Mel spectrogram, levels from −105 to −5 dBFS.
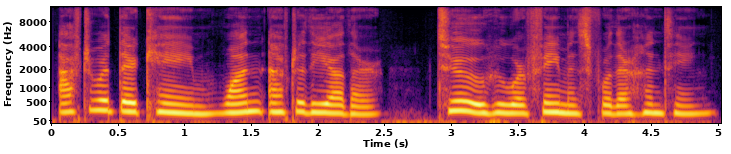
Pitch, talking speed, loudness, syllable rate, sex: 215 Hz, 165 wpm, -16 LUFS, 5.1 syllables/s, female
